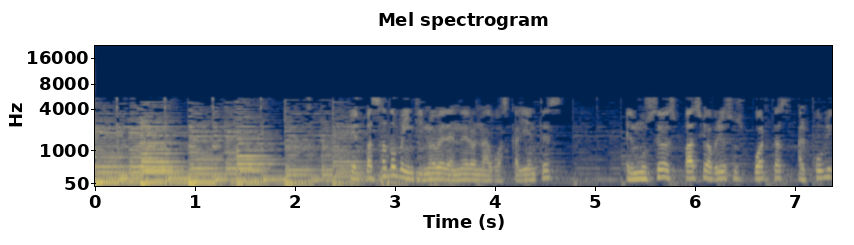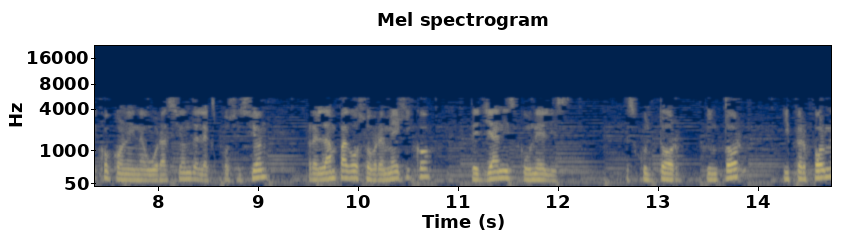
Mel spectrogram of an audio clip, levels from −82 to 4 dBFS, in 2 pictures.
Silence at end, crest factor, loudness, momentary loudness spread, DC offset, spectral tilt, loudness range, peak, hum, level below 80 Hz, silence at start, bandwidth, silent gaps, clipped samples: 0 s; 16 dB; -21 LUFS; 14 LU; under 0.1%; -11 dB/octave; 6 LU; -4 dBFS; none; -30 dBFS; 0 s; 5.8 kHz; none; under 0.1%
